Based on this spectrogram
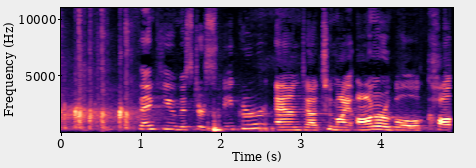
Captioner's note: applause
